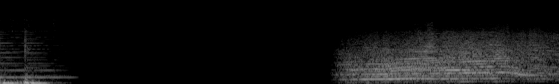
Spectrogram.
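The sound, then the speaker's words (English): Road racing motorcycle engines roar loud: a brief revving burst cuts off into silence, then a second engine screams in and holds a sustained, high-pitched whine to the end. “This is the world of motorcycle road racing, the pinnacle of motorsport.”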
